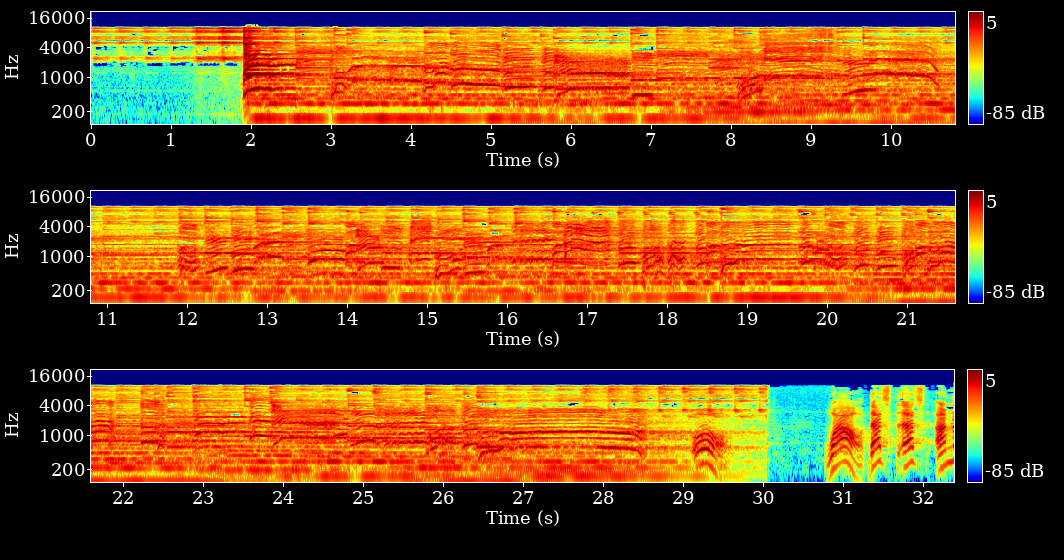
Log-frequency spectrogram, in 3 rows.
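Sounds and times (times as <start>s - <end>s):
continuous musical backing: 1.9s - 29.8s
goats bleating a Christmas carol melody: 8.1s - 9.6s
speech: 31.5s - 32.3s.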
